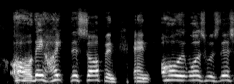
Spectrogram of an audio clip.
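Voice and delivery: very high, screaming angry outcry. Describing the community's angry reaction to an announcement, imitating people screaming. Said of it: "many people were were screaming".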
